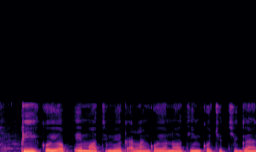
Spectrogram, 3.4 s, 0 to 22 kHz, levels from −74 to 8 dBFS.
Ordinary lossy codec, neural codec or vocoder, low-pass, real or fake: none; none; 7.2 kHz; real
